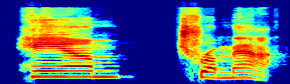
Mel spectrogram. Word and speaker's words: Hamtramck: Hamtramck is pronounced Hamtramck.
